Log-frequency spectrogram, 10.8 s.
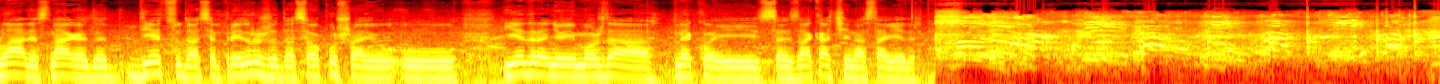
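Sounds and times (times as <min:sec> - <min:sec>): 
speech: 0:00.0 - 0:07.2
children cheering and shouting on a town bridge during a sailing race: 0:07.0 - 0:10.7.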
